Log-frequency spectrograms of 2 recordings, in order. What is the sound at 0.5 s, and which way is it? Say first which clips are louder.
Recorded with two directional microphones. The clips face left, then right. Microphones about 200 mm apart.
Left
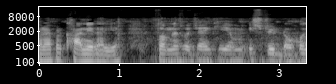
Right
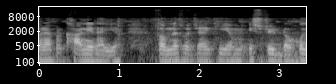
Speech: left 1 dB; centre (ahead or behind).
